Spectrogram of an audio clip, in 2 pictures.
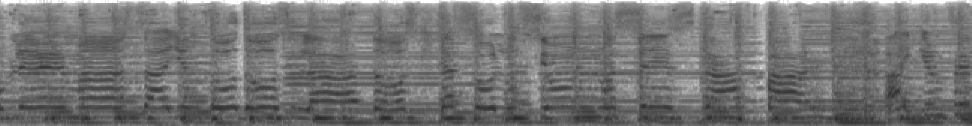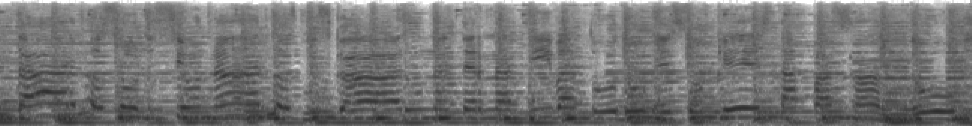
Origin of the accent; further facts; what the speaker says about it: Caracas, Capital District, Venezuela; el sentir de lo que somos, así nuestra tierra, como caraqueños.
